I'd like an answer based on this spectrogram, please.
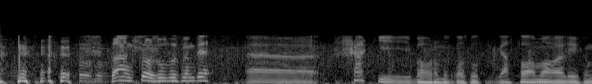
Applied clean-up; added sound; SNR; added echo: none; Applause / Crowd; 17 dB; none.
